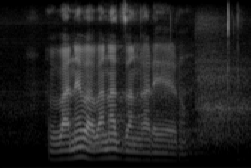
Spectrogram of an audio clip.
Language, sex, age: Venda, male, 28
